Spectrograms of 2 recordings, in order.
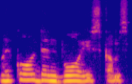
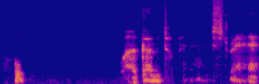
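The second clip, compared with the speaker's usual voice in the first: desperate, breathy whisper; 13 dB quieter than usual. A streamer mimics how they sounded two days ago, imitating their own desperate voice. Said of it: "Like I sound like I'm so desperate".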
